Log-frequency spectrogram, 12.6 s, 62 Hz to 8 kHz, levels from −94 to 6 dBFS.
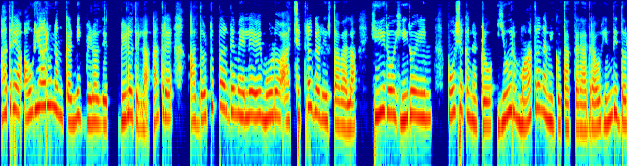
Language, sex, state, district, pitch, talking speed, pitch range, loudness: Kannada, female, Karnataka, Shimoga, 260 Hz, 125 wpm, 225-285 Hz, -13 LUFS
